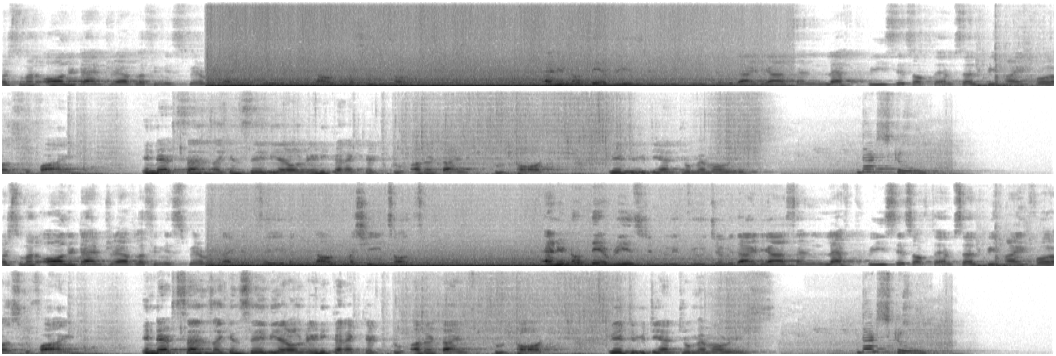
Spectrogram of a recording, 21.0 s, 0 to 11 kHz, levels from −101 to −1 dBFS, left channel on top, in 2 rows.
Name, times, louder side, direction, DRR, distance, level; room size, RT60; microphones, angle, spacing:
voice 1, 0.0-4.3 5.4-11.4 11.9-15.2 15.4-16.0 16.6-18.1, right 3 dB, 80° right, 6 dB, 0.9 m, -27 dB
sound 1, 2.0-7.9, left 2 dB, 55° left, 1.1 m, -19 dB
sound 2, 9.7-11.9 12.2-16.9 17.5-18.1, equal, 10° left, 3.5 m, -41 dB
voice 2, 18.3-20.0, right 3 dB, 25° right, 4 dB, 2.0 m, -37 dB
28.5 x 19.0 x 7.4 m, 1.0 s
head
